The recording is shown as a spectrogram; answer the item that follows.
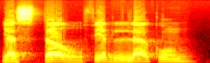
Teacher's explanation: huruf gain sifatnya mengalir ya, rakhawah dan juga tebal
